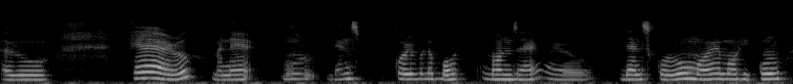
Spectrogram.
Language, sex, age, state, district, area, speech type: Assamese, female, 18-30, Assam, Kamrup Metropolitan, urban, spontaneous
